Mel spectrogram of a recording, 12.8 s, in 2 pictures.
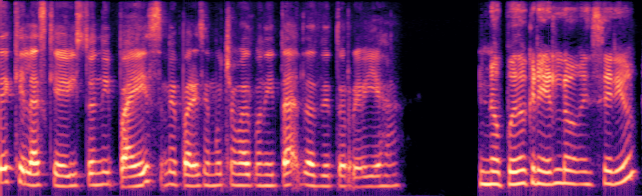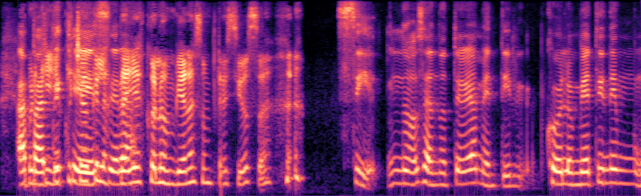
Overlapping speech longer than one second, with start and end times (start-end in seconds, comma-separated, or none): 6.6-7.8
